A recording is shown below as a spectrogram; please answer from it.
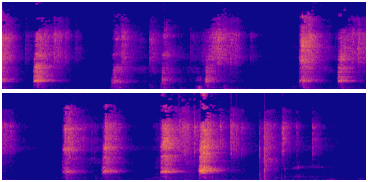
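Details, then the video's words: Pug puppy barking indoors, about a dozen short, sharp, broadband barks at uneven intervals of roughly half a second to a second, some in quick pairs, with quiet gaps between. "Pug puppy barking"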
